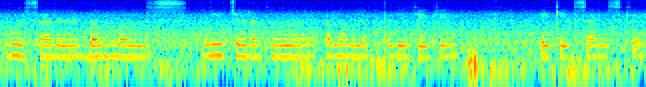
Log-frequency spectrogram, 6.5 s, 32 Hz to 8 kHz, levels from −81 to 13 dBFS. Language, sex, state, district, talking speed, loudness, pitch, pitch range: Hindi, female, Bihar, Samastipur, 120 wpm, -19 LUFS, 220 Hz, 220-230 Hz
